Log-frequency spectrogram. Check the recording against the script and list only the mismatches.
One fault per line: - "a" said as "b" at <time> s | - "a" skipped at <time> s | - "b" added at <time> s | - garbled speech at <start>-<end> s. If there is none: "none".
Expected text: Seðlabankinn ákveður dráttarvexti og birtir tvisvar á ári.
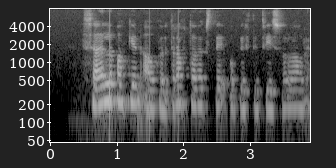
none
